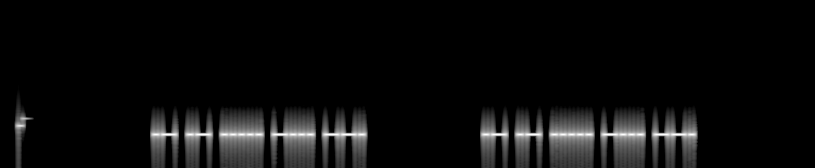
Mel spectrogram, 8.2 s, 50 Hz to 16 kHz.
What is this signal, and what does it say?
Morse code, heard as a keyed tone, about 28 wpm, 690 Hz. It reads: AA5BG AA5BG
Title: Call Signs Repeated 3x - 28wpm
